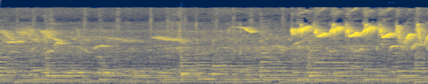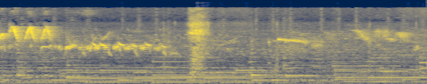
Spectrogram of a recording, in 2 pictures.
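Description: Asian koel calls ring out repeatedly over a dense, steady background, some bright rising whistles standing out clearly for a few seconds.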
